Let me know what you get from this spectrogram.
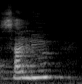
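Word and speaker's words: salut: yo normal comenzaría diciendo sal que esa es otra forma de saludar pero no sé si esan formal ver conseguí all que anot pues Exacto que realmente se escribe salud pero no pronuncia Okay entonces vamos a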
